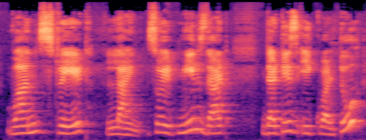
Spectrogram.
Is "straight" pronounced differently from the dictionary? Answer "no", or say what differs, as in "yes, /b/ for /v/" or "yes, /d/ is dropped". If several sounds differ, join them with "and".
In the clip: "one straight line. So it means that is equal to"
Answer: no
